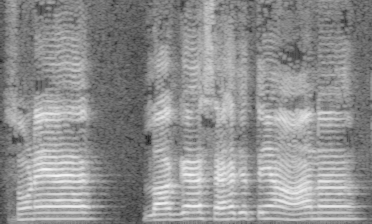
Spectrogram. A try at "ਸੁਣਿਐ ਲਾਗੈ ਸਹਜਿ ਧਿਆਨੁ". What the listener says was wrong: ਸਹਿਜ ਦਾ ਹਾਹਾ ਵੀ ਸ਼ੁੱਧ ਬੋਲਣਾ ਹੈ। ਕਈ ਵਾਰ ਅਸੀਂ ਹਾਹਾ ਜਿਹੜਾ ਹੈ ਉਹ ਫਿੱਕਾ ਜਿਹਾ ਪੈ ਜਾਂਦਾ ਹੈ, ਸਹਿਜ ਬੋਲ ਜਾਂਦੇ ਹਾਂ। ਸਹਿਜ ਹਾਹਾ ਜਿਹੜਾ ਹੈ ਉਹ ਉਚਾਰਨ ਸਹੀ ਕਰਨਾ।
